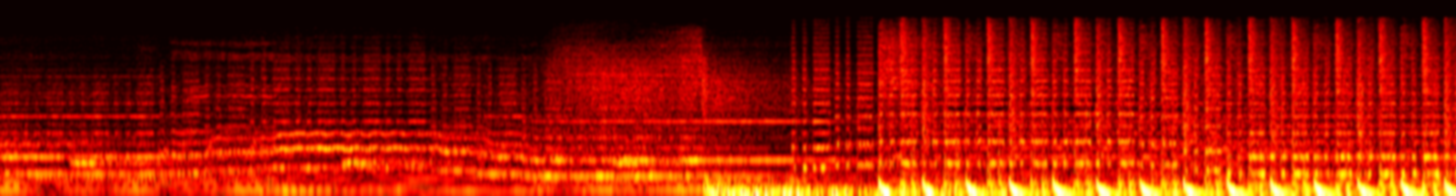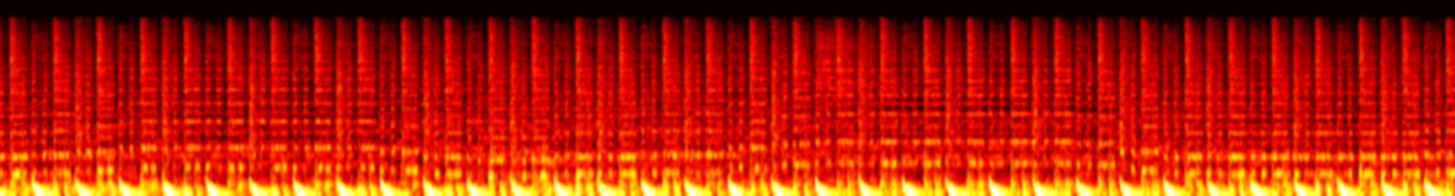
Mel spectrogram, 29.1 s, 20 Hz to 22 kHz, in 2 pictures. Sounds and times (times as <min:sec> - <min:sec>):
Techno: 0:00.0 - 0:29.1.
